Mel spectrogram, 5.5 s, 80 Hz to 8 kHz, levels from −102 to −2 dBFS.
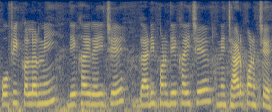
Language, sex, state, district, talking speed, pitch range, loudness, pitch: Gujarati, female, Gujarat, Gandhinagar, 155 wpm, 225-245 Hz, -19 LUFS, 235 Hz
